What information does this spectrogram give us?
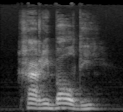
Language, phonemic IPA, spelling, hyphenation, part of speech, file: Dutch, /ˌɣaː.riˈbɑl.di/, garibaldi, ga‧ri‧bal‧di, noun, Nl-garibaldi.ogg
- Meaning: 1. derby, bowler hat 2. garibaldi (fish)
